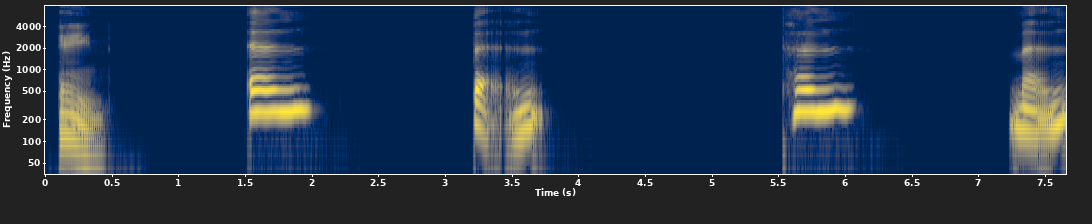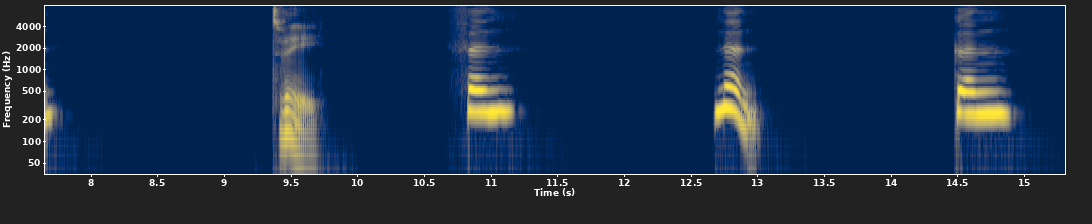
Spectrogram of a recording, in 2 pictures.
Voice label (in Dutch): uitspraakoefening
